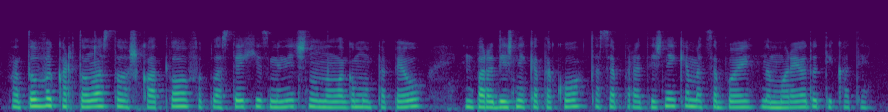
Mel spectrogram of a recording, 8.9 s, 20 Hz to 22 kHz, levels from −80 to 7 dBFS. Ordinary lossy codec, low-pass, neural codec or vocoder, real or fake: none; 7.2 kHz; none; real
